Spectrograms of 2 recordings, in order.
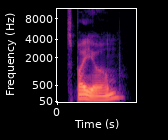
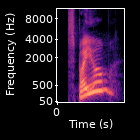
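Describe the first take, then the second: First: Said in the usual way. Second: Very high rising СПОЁМ; eager question. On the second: A narrator's reading. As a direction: ask СПОЁМ as a high-pitched invitation. Invitation to sing, as question. (СПОЁМ — высоко, с вопросом)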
